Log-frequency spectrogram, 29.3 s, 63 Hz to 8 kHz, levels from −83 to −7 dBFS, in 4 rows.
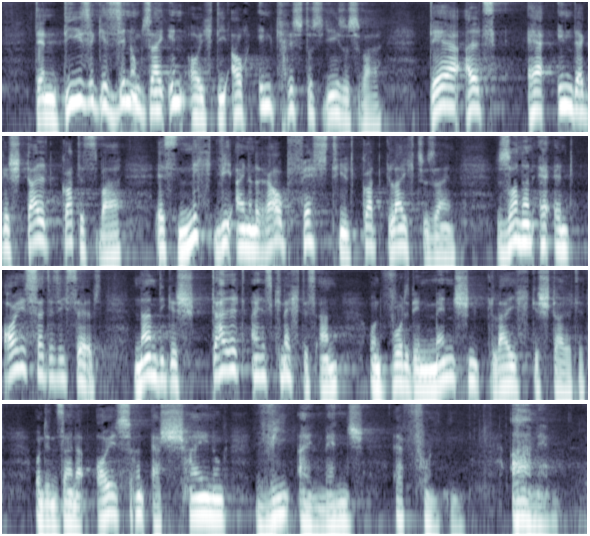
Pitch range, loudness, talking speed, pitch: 100-145 Hz, -14 LUFS, 115 wpm, 120 Hz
